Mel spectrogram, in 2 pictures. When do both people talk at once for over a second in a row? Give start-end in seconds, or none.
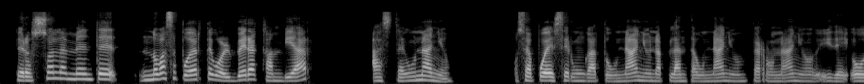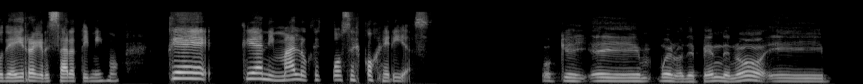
none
